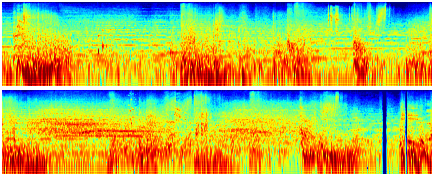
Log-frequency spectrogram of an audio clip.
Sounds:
music

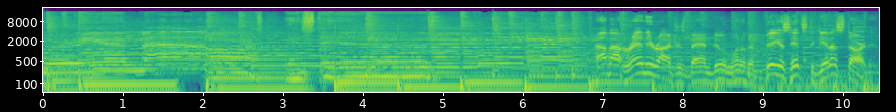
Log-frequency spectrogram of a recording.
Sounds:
speech, music

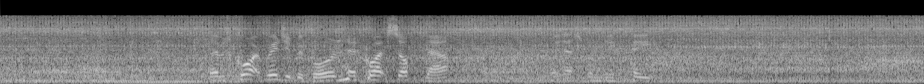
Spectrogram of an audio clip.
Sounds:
speech, vehicle

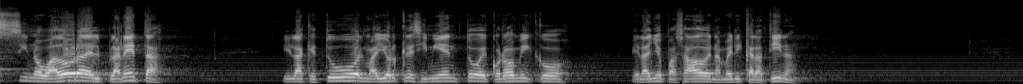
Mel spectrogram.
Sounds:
speech, man speaking, narration

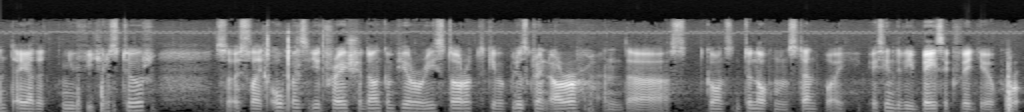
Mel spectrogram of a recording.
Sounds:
speech

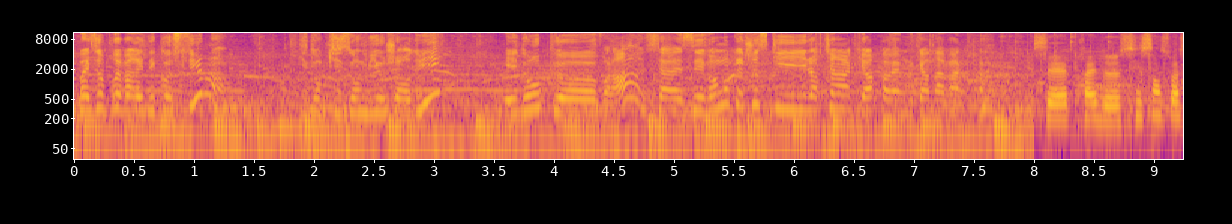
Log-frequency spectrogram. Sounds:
speech, music

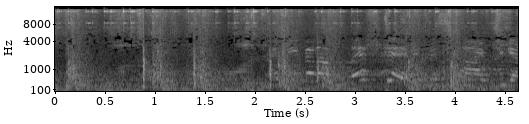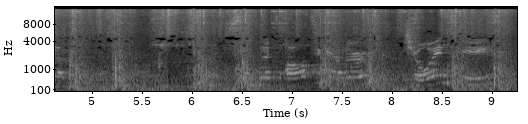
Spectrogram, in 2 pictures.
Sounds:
speech, music

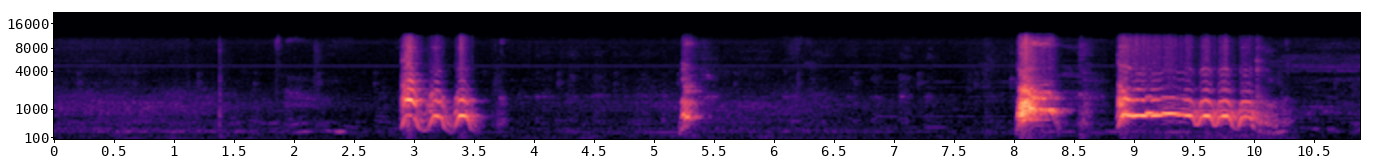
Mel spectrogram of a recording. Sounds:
animal, bark, dog barking, dog

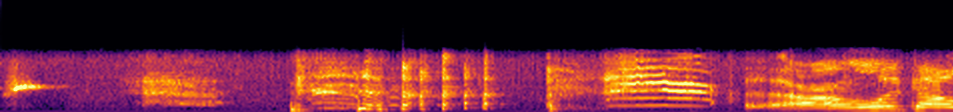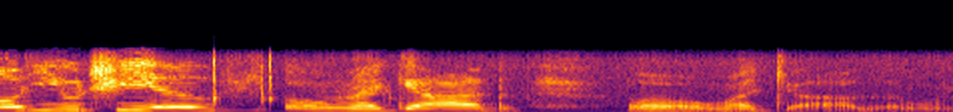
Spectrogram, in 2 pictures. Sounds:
speech, cat, animal, pets, meow

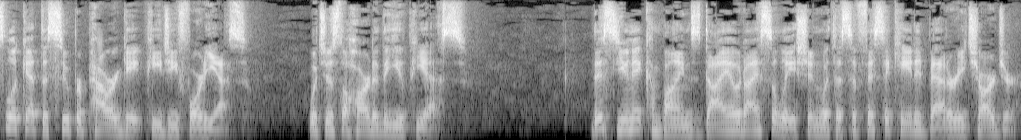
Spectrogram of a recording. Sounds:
speech

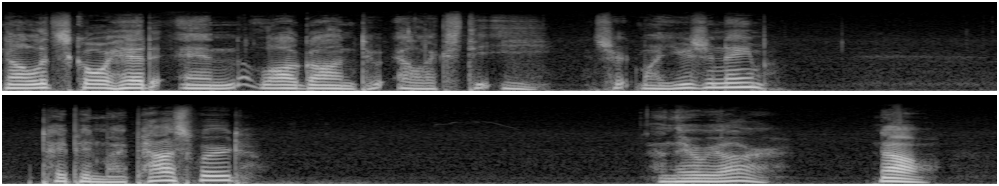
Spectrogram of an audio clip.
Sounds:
speech

